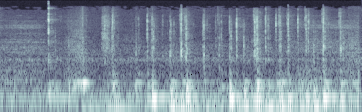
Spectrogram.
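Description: Steady typing on a computer keyboard, a dense run of quick key clicks close to the mic, with no voices.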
